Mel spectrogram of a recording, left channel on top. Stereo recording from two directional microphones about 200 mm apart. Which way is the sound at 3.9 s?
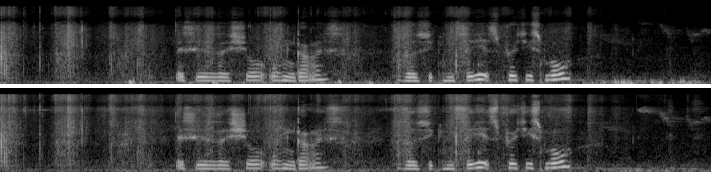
10° left (ahead or behind).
